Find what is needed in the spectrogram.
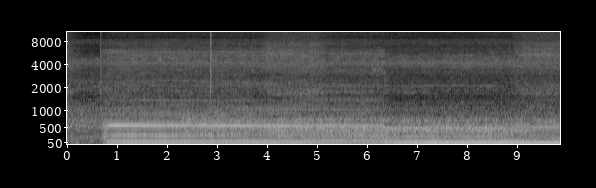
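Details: A 17-year-old quadriplegic, ventilator-dependent boy receives mechanical insufflation-exsufflation (cough assist) outdoors in the woods. The machine starts with a steady motor hum and keeps running against faint outdoor background.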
